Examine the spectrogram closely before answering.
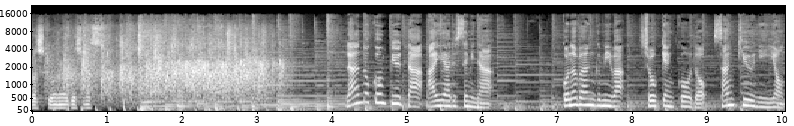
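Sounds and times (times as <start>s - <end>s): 
speech: 0.0s - 1.8s, 4.2s - 6.3s, 7.1s - 10.0s
audience applause at a corporate investor-relations seminar: 0.0s - 3.6s.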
